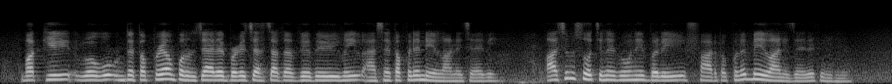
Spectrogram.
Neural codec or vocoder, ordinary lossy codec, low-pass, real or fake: codec, 16 kHz, 0.5 kbps, FunCodec, trained on Chinese and English, 25 frames a second; none; 7.2 kHz; fake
